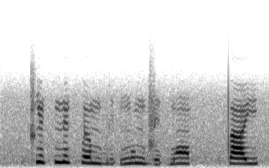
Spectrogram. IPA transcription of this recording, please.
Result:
t͡ɕ ẽ˦ k̚ n̪ ẽ˦ k̚ l ə˧ m b i˨ ʔ ŋ u˧ ŋ d͡z i˨ ʔ b ɔ̃˦ p̚ | t̪ a˧ j

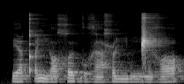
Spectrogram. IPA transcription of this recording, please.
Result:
e qʼ ə ɲ ɒ χ ɵ ɡ o ɣ a ħ ɵ ɲ u ŋ͡ǁ ə ɣ ɒ

